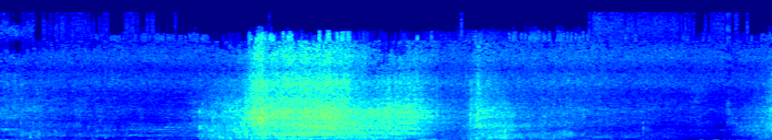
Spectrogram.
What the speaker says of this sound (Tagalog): here, look at the beach.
